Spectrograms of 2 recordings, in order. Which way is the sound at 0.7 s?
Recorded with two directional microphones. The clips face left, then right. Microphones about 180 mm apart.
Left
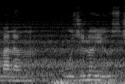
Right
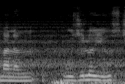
40° right (ahead or behind).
